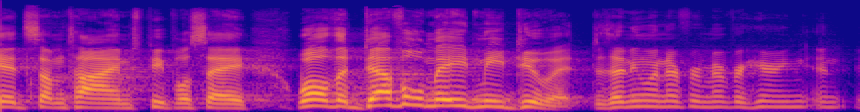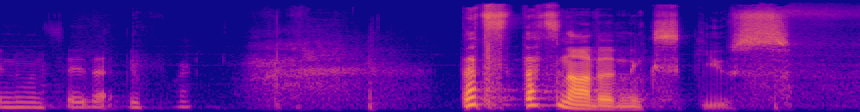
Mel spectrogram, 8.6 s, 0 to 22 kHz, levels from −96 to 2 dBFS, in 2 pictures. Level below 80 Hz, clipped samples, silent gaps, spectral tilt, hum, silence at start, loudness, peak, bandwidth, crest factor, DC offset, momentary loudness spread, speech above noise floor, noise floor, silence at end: -82 dBFS; under 0.1%; none; -3.5 dB/octave; none; 0 s; -22 LUFS; -4 dBFS; 19.5 kHz; 20 dB; under 0.1%; 23 LU; 35 dB; -58 dBFS; 0.35 s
